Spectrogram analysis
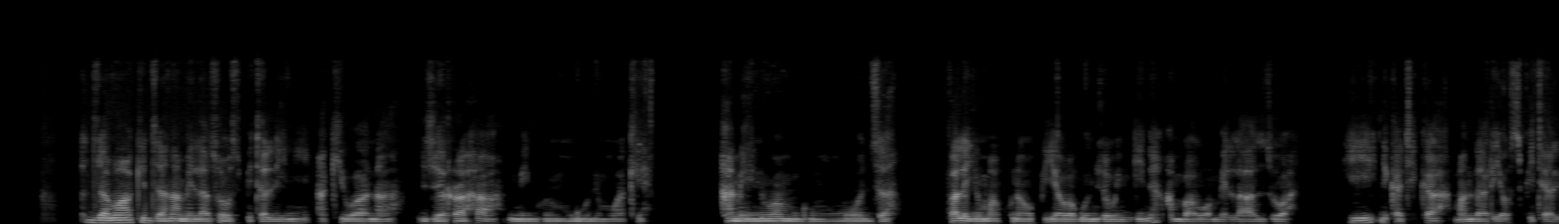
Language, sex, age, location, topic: Swahili, male, 25-35, Nakuru, health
